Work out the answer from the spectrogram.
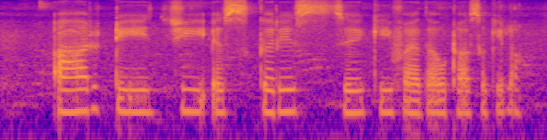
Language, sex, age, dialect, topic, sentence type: Magahi, female, 25-30, Western, banking, question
